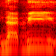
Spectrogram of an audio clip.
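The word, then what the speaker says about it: نبي: यह नाफी का पाठ है; वे 'नबी' का उच्चारण हम्ज़ा के साथ करते हैं, लेकिन बार-बार उपयोग के कारण हम्ज़ा का उच्चारण नरम हो गया है।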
